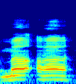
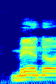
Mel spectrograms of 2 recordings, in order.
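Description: First: "ma'ah" with no n, two open ah vowels; Hebrew pronunciation. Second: "manna" with a clear n in the middle; manna pronunciation. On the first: Teacher giving the Hebrew form, "ma'ah" without the n. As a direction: say "ma'ah" broken between the vowels, MA-AH. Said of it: "which would be Hebrew ma'ah". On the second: Teacher contrasting the word with the Hebrew, "manna" with an n. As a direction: say "manna" as two syllables, MAN-nah. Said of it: "why it's manna instead of ma'ah". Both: Shown as a demonstration.

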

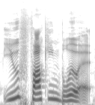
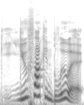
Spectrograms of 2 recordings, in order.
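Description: First: Slower, weightier accusation; slow emphatic repeat. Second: Said in the usual way. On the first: Retold or imitated. Shopper tells the manager off, retold slow accusation. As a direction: stretch out "fucking blew it" for emphasis.

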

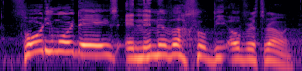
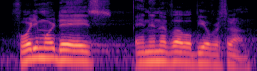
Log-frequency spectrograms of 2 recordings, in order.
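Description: First: Higher, louder, with a laugh inside; amused re-reading. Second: Half-hearted, unenthusiastic proclamation; worst sermon ever. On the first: Preacher rereading Jonah's terrible sermon, amused and emphatic. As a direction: repeat it, tickled by how bad it is. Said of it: "Let me read it one more time". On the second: Jonah preaching to Nineveh unwillingly, half-hearted. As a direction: act out a preacher who barely cares. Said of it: "preaches the worst sermon ever". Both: Acted.

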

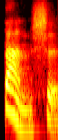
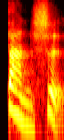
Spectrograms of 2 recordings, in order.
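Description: First: "tan shi" again, two falling tones; repeated model. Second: "tan shi" with both syllables falling like two shots; tan shi, two sharp drops; two dry falls. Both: Shown as a demonstration. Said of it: "como dos golpes secos".

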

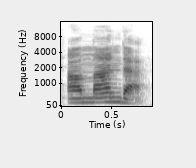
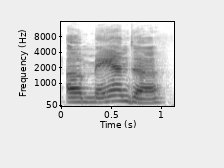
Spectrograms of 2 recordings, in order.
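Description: First: "Amanda" with open ah vowels; Spanish pronunciation. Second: "Amanda" with the flat English a of apple; English pronunciation. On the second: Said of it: "in English". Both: Shown as a demonstration.

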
